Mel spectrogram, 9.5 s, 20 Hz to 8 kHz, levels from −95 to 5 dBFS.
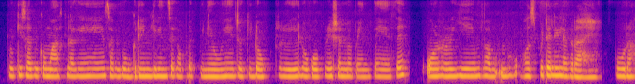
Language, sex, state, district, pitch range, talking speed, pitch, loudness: Hindi, female, Rajasthan, Nagaur, 215-225 Hz, 190 wpm, 220 Hz, -18 LUFS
